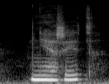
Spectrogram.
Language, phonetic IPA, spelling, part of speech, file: Czech, [ˈmɲɛr̝ɪt], měřit, verb, Cs-měřit.ogg
- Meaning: 1. to measure 2. to have a specified dimension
